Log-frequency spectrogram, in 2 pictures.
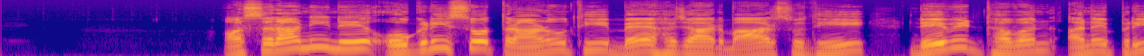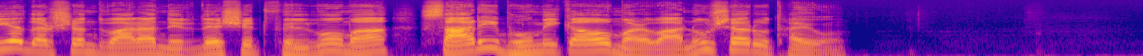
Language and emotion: Gujarati, neutral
